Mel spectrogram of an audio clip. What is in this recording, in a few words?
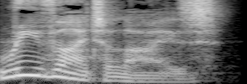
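"revitalize", British English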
